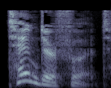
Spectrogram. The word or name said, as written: tenderfoot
